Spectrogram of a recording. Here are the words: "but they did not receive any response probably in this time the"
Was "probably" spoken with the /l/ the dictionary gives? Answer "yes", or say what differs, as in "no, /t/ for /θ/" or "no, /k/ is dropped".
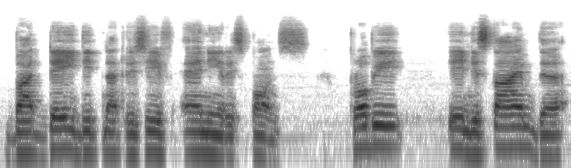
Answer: yes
